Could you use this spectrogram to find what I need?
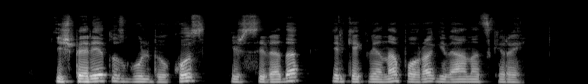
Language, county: Lithuanian, Klaipėda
